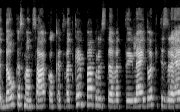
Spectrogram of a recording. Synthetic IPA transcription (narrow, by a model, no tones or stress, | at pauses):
d̪ɐʊkkɐsmɐnsɑːkoːkɐt̪ʋɐt̪kɐɪppɑːpɾɐst̪ɐʋɐt̪lʲɛɪd̪oɔkʲɪt̪ɪɪszrɐe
